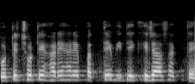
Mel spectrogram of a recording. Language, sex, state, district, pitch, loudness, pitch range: Hindi, male, Arunachal Pradesh, Lower Dibang Valley, 205 Hz, -16 LUFS, 200-210 Hz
